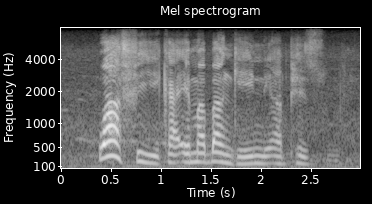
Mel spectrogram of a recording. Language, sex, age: Zulu, male, 24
